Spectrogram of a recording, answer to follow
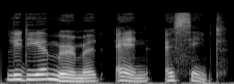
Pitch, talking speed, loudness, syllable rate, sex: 180 Hz, 100 wpm, -17 LUFS, 4.0 syllables/s, female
